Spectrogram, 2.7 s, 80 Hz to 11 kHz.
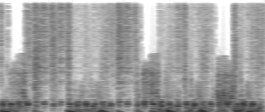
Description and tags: A destructed vocoded beat @ 180bpm
beat, bubbles, drum, fx, vocoder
